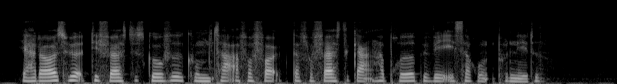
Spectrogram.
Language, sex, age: Danish, female, 29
